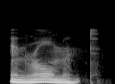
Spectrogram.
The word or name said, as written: enrollment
